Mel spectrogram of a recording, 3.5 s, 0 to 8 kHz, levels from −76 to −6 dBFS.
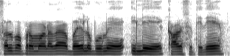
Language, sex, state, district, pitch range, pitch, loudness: Kannada, male, Karnataka, Koppal, 135-140 Hz, 140 Hz, -13 LUFS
